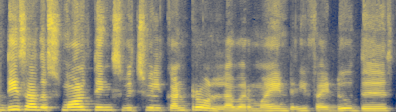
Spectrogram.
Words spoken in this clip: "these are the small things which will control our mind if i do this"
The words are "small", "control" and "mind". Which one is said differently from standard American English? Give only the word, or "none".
none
